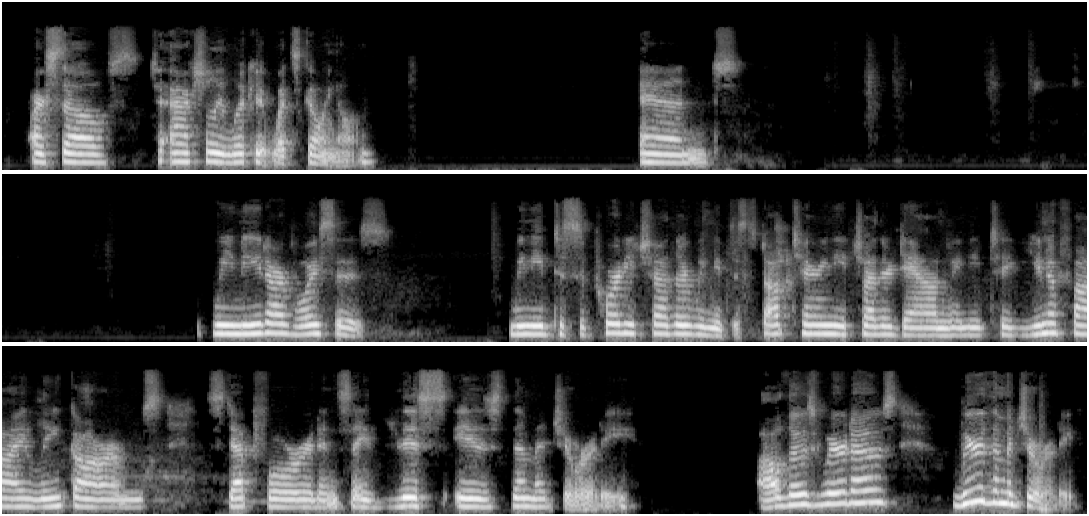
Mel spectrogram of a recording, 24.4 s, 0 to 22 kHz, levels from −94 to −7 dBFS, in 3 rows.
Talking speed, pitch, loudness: 115 wpm, 185 Hz, -20 LUFS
